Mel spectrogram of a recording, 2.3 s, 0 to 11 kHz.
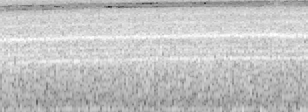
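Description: The jet engine of an MB-339 spools up in DCS World, giving a continuous broadband roar with a steady high whine on top, even and unbroken throughout.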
